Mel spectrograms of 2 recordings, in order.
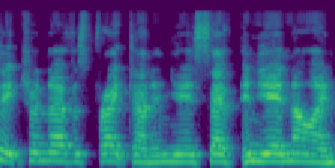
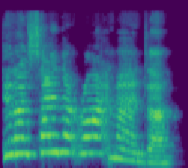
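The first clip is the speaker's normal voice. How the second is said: ordinary talk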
